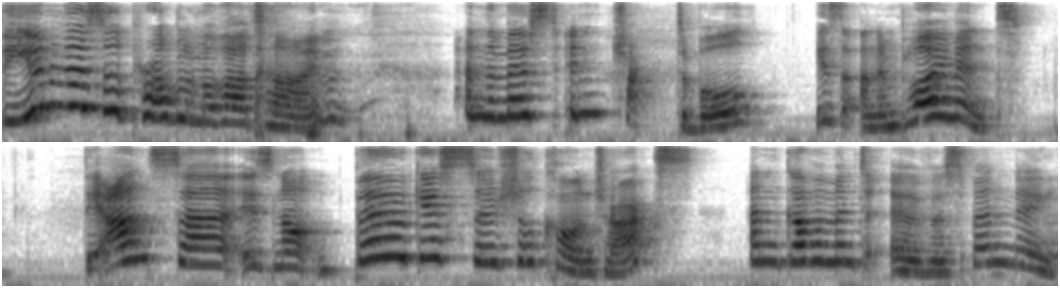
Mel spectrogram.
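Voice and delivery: put-on British accent, pitched high. Reading a quote aloud as another speaker asked, in a british accent. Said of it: "You have to read it in a British accent".

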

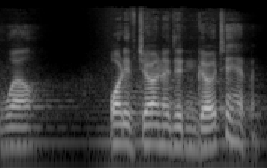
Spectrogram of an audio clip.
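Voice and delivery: put-on smug, knowing, condescending voice. Retelling a joke, quoting the teacher's reply: imitating a smug teacher. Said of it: "the teacher smugly said".

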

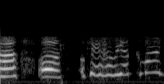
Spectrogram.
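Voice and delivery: high, hurried, rattled-off, nervous, flustered voice.

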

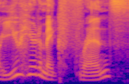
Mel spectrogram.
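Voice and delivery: quiet voice dripping with disgust. Quoting one woman in a reality tv clip speaking to another, imitating disgust. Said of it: "one woman says to another in disgust".

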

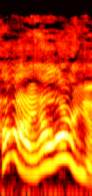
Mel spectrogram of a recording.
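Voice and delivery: eerie, very high, cat-like creepy voice. Demonstrating a second kind of voice, in a creepy kitty-like voice. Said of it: "a creepy like kitty kind of voice".

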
